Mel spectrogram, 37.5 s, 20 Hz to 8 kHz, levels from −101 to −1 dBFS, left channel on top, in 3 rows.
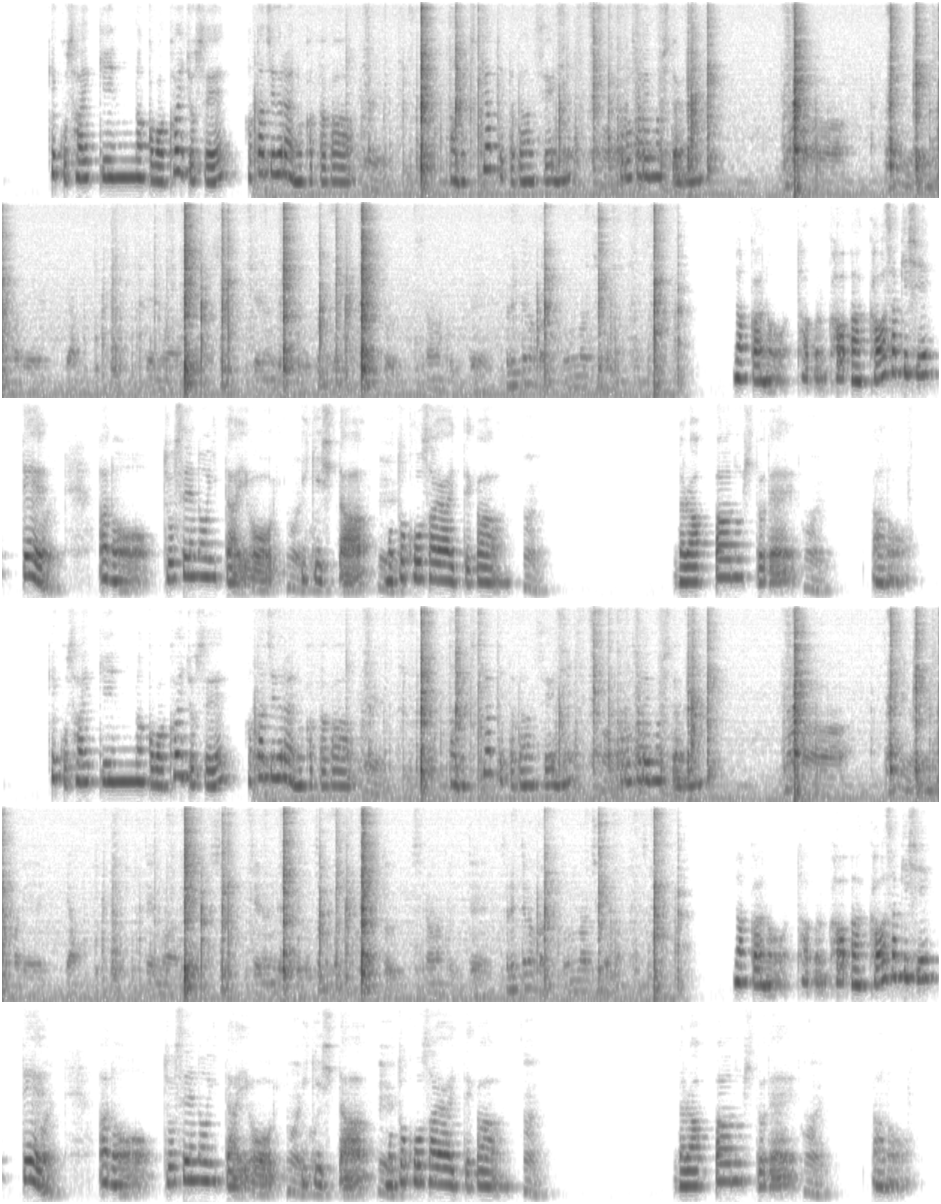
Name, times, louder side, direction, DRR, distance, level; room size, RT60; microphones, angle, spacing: voice 1, 0.6-3.0 3.3-4.7 6.0-7.6 8.2-9.4 22.2-24.9 25.2-25.6 26.3-28.7 29.0-31.8 33.9-35.6 36.6-37.1, left 1 dB, 40° left, 1.2 m, -43 dB
sound 1, 3.3-21.5, left 2 dB, 20° left, 1.7 m, -46 dB
voice 2, 4.8-5.1 8.0-8.3 10.4-11.3 11.7-13.1 13.3-13.5 14.4-14.9 15.3-15.4 15.8-21.3 25.5-25.7 28.8-29.3 30.0-30.3 31.9-32.2 35.7-36.0, right 1 dB, 45° right, 4.3 m, -56 dB
15.0 x 6.8 x 6.2 m
head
